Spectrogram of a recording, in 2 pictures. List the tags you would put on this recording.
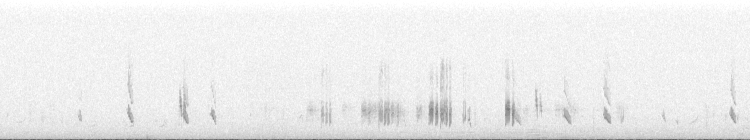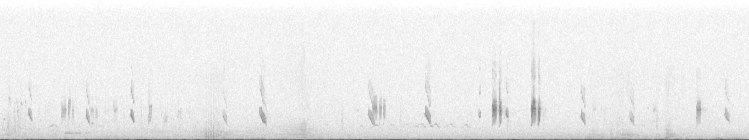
Soundscapes > Nature
Torhamn
Bird
Field-Recording
Chirping
Field
Around
Sweden
Martin
Rural
Song
Flying
House
Island
Daytime
Utlangan
Wind

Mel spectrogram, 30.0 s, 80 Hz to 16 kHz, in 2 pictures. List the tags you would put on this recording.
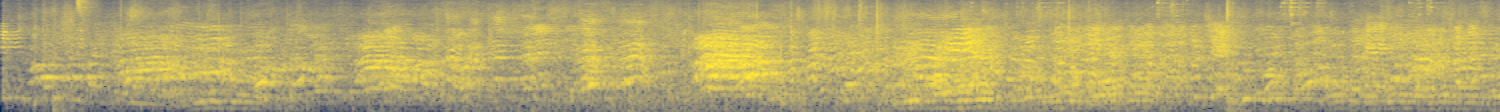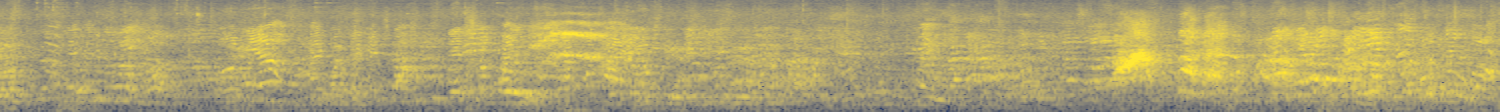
Soundscapes > Indoors
kindergarten
brasileiros
yelling
walla
recreio
talking
school
voices
children
portugues
escola
shcool-yard
child
portuguese
brazil
kid
vozerio
patio
infantil
brazilians
brasil
zoomh1n
kids
playground

